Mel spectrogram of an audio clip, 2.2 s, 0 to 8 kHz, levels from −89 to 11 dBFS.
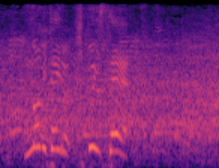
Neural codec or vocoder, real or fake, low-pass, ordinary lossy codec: none; real; 7.2 kHz; AAC, 32 kbps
